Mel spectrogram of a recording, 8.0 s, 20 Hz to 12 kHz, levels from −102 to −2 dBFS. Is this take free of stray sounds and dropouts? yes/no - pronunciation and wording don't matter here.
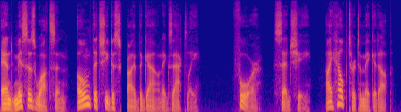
no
